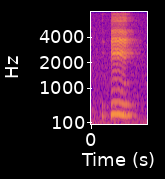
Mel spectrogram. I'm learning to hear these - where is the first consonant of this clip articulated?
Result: throat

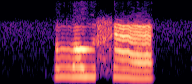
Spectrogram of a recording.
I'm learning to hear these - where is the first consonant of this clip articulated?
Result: tongue tip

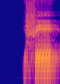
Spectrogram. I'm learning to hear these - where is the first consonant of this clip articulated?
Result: lips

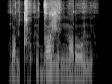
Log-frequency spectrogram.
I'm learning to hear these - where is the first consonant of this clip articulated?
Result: tongue tip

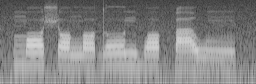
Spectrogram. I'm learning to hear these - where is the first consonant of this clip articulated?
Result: lips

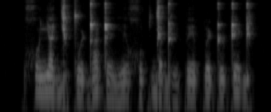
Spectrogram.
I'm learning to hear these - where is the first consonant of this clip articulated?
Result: uvula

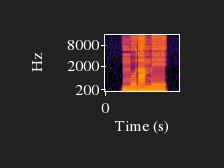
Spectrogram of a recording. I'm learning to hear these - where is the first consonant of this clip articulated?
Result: lips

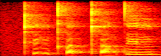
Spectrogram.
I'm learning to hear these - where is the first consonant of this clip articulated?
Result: velum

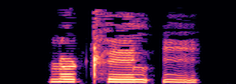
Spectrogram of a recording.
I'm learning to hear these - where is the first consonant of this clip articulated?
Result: retroflex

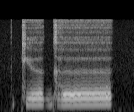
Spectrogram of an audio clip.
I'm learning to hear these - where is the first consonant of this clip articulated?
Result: velum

